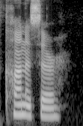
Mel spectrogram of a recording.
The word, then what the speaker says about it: connoisseur: So, what is the right pronunciation of connoisseur? It is connoisseur. Connoisseur. Okay, that's the one that the English girl pronunciation used to give me. Connoisseur. Sir. Not seer. Not connoisseur.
